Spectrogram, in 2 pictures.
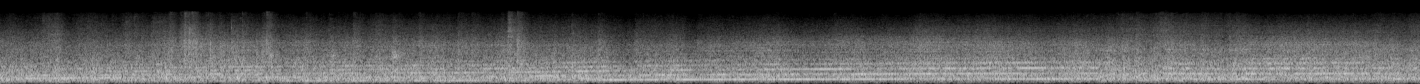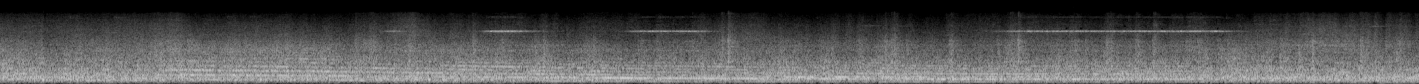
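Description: Vintage electric tram running, heard from inside the driver's cab. The traction motor whines in several tones that rise in pitch over the first half and fall in the second, over a steady rumble of wheels on rail with occasional knocks. Near the end the wheels squeal on the rails in high-pitched squeals, three times, the last lasting about two seconds.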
